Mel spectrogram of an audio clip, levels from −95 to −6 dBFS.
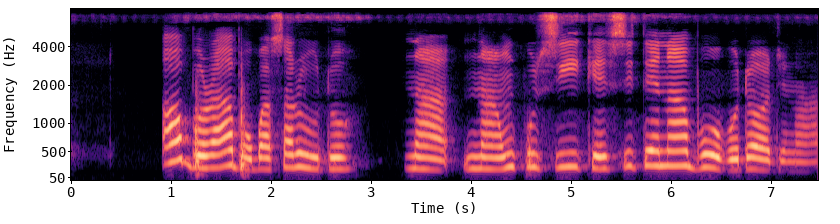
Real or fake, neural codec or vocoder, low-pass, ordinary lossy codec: real; none; 7.2 kHz; AAC, 48 kbps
